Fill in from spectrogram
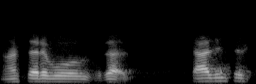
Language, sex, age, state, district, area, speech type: Hindi, male, 18-30, Rajasthan, Jodhpur, urban, conversation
